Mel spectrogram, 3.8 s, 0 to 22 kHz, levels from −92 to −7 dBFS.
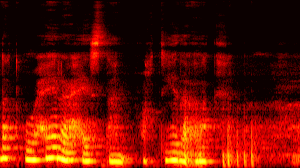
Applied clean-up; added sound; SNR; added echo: none; none; none; reverberation time 0.5 s.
